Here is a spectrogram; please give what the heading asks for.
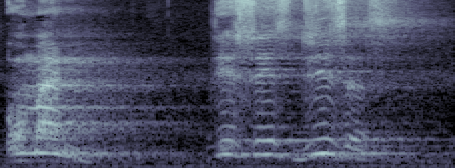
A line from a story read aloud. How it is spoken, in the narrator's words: The workman whispered again more loudly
